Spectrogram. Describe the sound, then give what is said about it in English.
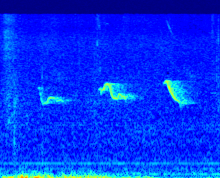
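A bird chirps outdoors with three short, faint, high calls, evenly spaced about half a second apart, over a low, rumbling background. “That bird really wants to be on the podcast. Desperately.”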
